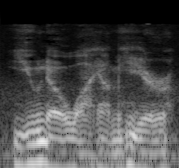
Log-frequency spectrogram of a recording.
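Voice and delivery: deep, slow villain snarl; low and slow threat. A narrator's reading. Caped man snarls at the girl. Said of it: "he snarled".

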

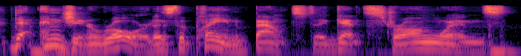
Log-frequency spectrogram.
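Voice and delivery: normal talking voice

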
